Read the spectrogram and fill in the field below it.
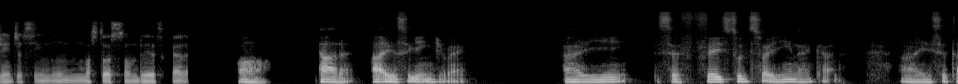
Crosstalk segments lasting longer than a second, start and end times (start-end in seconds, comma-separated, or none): none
